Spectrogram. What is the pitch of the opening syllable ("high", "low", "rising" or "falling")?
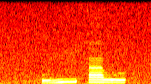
low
